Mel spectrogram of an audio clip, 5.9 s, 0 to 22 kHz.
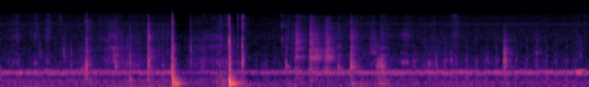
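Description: Scattered clicks and two sharper knocks, the second the loudest, of cables and connectors being handled as an FE-5680A rubidium frequency reference is plugged in. A steady faint tone runs underneath.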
